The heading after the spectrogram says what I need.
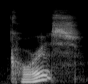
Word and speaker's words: Chorus: i think it i guess it's chorus it's a u not a v um okay h o r u s so chorus yeah chorus i guess yeah i guess that's how you say it of course uh but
